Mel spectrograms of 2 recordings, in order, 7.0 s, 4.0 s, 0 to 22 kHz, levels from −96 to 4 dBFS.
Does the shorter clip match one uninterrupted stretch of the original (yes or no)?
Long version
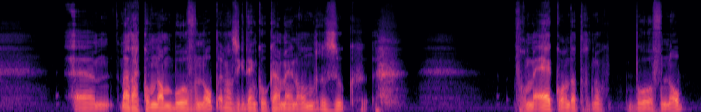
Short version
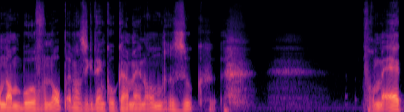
yes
